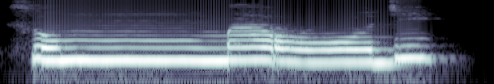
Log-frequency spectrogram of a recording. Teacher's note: The ra over here should be heavy and give it moderate time. Don't bounce your ra.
